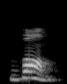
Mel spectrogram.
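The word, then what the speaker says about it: bomb: और रूल है देखिए अगर एम के बाद बी आए तो बी साइलेंट रहेगा अगर एम के बाद बी आ रहा है तो बी साइलेंट रहेगा जैसे कि एग्जांपल देखिए बॉम्ब बॉम्ब अब बहुत से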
